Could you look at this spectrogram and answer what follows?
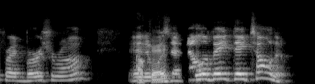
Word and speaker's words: Bergeron: name my last name berson so it's F berson the number two okay just a second now people don't know your French and they don't know that's a soft G so spell your last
